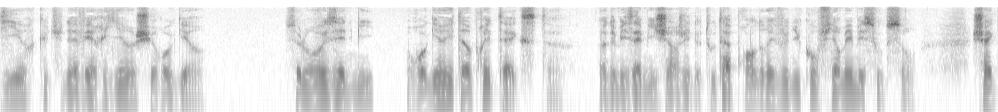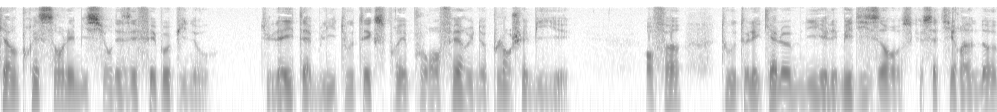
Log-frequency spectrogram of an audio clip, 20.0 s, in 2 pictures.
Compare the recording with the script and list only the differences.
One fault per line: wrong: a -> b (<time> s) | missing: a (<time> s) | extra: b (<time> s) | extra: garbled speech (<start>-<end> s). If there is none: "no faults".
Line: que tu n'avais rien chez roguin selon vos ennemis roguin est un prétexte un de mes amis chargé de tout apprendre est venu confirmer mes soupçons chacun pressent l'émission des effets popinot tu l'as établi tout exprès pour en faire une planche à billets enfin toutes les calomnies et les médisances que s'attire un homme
no faults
